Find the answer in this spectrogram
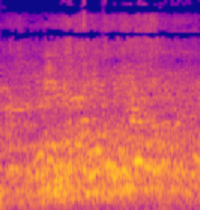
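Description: Indistinct chatter of spectators talking near the microphone in a football stand.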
